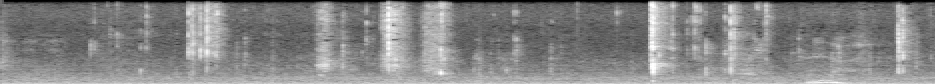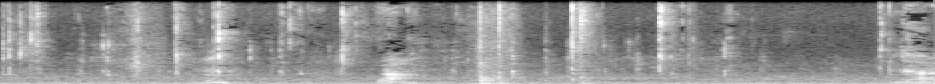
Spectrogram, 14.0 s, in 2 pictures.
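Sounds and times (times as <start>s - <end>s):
person chewing wetly: 0.6s - 10.5s, 11.1s - 12.9s
person humming mmm: 6.0s - 6.6s, 8.4s - 8.9s.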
